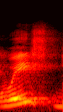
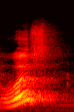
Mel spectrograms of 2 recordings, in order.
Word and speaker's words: Wuest: Vincent is spelled V-I-N-S-E-N-T. You can get Wiest, W-U-E-S-T. Some pronounce it Wiest, some pronounce it Woost. I don't really care how you pronounce it, but get it.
